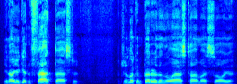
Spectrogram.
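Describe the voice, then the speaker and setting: A man's voice: mid-range voice, lively intonation, moderate pace, smooth, natural voice. A man voicing a brash, bossy magazine editor from a poem, blunt and confrontational. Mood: needling.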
